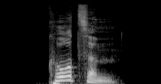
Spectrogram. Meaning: strong dative masculine/neuter singular of kurz
- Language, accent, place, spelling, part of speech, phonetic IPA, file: German, Germany, Berlin, kurzem, adjective, [ˈkʊʁt͡sm̩], De-kurzem.ogg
